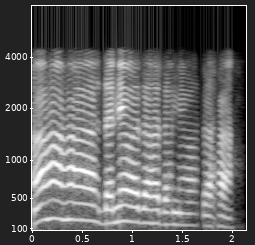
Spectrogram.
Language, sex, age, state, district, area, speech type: Sanskrit, male, 30-45, Karnataka, Bangalore Urban, urban, conversation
